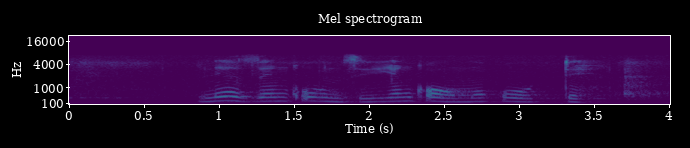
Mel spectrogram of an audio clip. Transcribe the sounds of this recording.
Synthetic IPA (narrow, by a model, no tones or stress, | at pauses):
nɛzeŋkʼund͡zʱijɛŋkʼɔmɔkʼuːd̥ʱɛ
